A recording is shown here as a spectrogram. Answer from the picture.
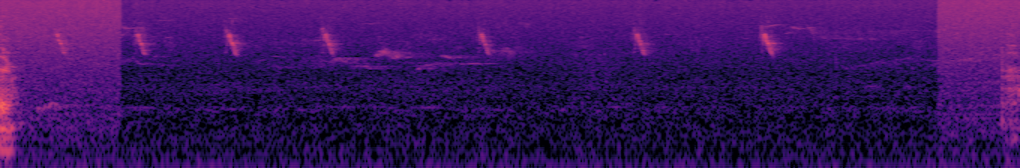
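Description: Faint bird calls: about six short, thin, high chirps, each falling in pitch, spaced a second or so apart over an otherwise near-silent background.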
